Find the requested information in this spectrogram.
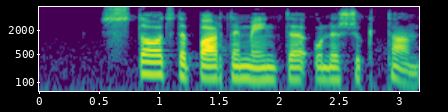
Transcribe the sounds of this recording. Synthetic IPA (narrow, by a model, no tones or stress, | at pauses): stɑːtsdəpɐrtəmɛntəʔɔndərsuktʰɐn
